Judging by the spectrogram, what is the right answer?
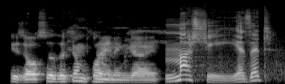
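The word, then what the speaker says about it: Mushi: Mushy, is it? It's pronounced mushy.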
